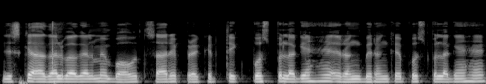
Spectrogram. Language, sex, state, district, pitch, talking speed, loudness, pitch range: Hindi, male, Jharkhand, Ranchi, 130 Hz, 185 wpm, -16 LUFS, 125-135 Hz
